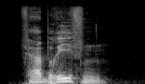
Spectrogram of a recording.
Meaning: 1. to guarantee 2. to securitize
- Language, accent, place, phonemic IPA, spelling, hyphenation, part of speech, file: German, Germany, Berlin, /fɛɐ̯ˈbʁiːfn̩/, verbriefen, ver‧brie‧fen, verb, De-verbriefen.ogg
